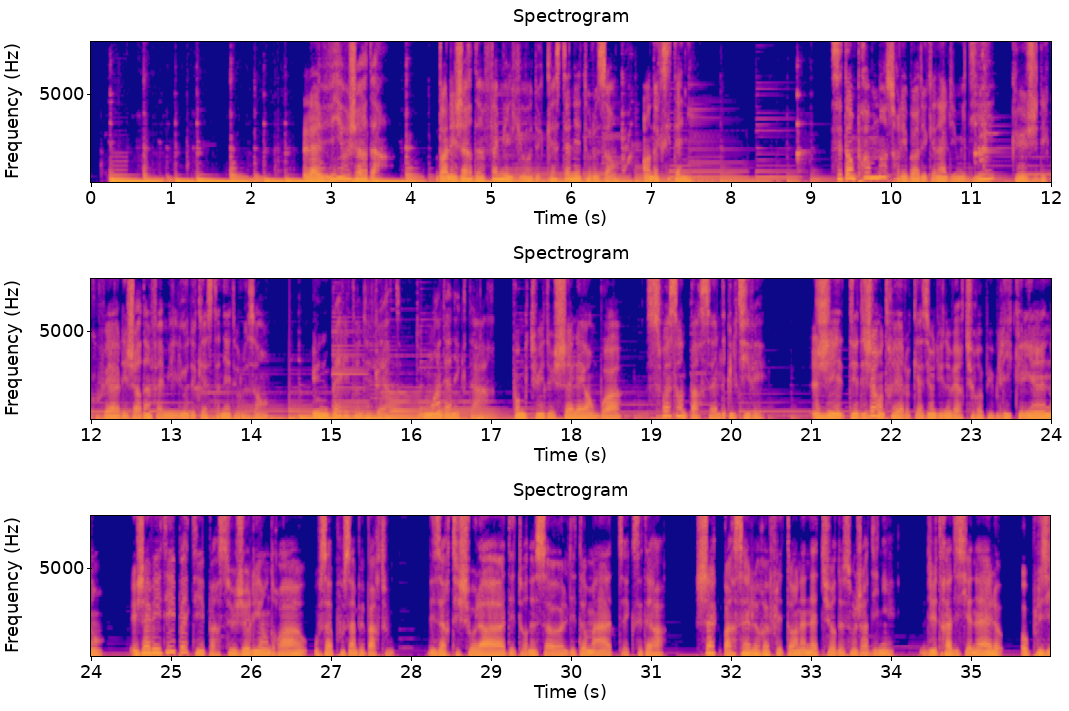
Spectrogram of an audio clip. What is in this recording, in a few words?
french podcasts, french voice actors; locutora francesa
